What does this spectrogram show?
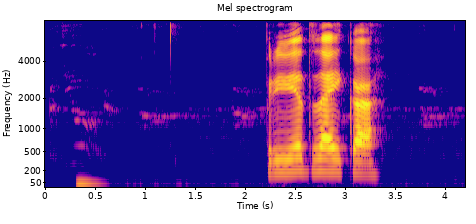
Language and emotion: Russian, positive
